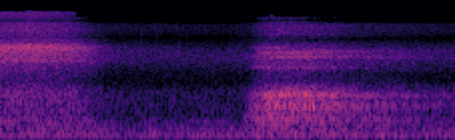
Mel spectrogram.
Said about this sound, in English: So let's do this one more time. Fill up your stomach like a balloon and then breathe it out.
